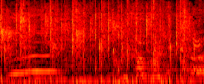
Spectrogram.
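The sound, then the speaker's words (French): Brief clapping for the winner of a points-based game, a short burst of dense claps with voices talking over it. “On peut l'applaudir.”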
